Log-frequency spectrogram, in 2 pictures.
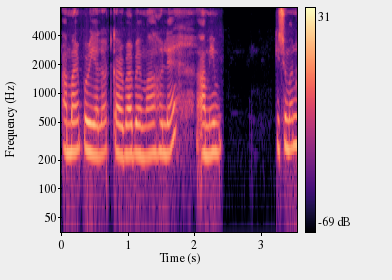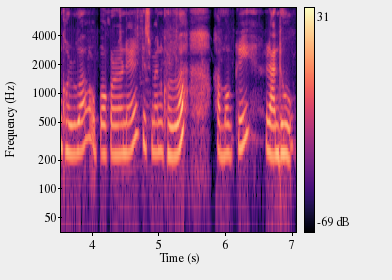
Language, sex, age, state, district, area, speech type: Assamese, female, 18-30, Assam, Biswanath, rural, spontaneous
